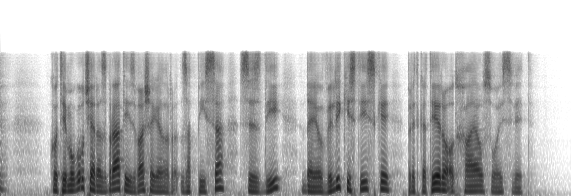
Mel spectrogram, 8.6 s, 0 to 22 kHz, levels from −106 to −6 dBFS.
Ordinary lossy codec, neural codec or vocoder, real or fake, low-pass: none; codec, 16 kHz, about 1 kbps, DyCAST, with the encoder's durations; fake; 7.2 kHz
